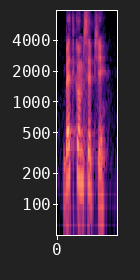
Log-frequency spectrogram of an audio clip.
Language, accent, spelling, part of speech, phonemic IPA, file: French, France, bête comme ses pieds, adjective, /bɛt kɔm se pje/, LL-Q150 (fra)-bête comme ses pieds.wav
- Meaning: Very stupid; dumb as an ox; dumb as a doorknob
